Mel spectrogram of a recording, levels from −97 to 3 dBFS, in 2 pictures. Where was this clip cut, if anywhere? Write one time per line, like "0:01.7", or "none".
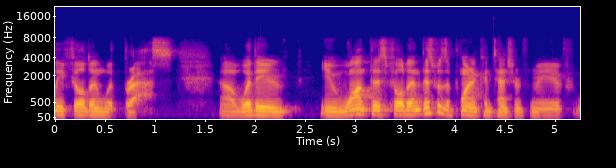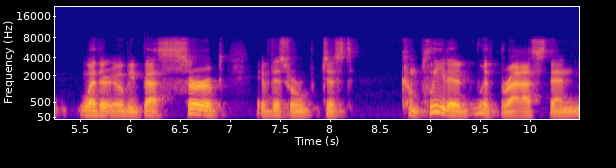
0:04.6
